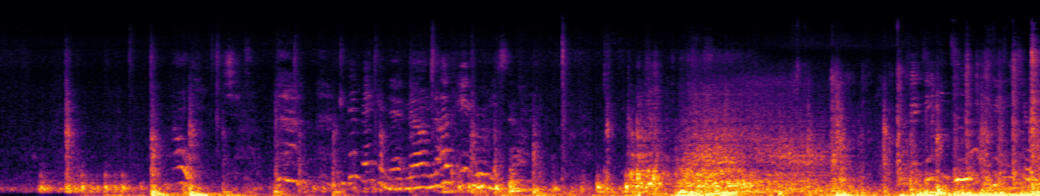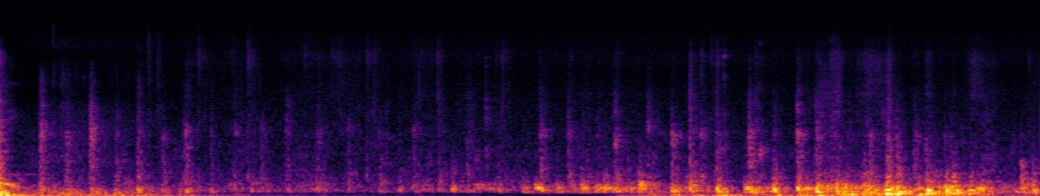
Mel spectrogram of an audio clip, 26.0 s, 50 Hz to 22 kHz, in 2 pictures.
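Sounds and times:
horse hooves clopping on pavement: 0:00.5 - 0:26.0
stall door sliding shut: 0:07.9 - 0:13.0.

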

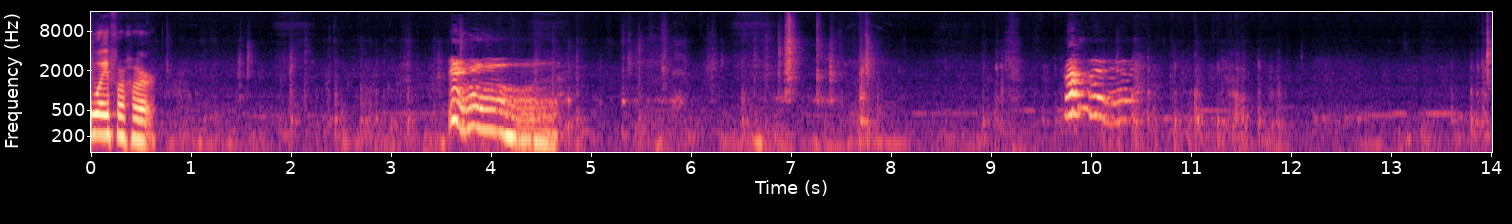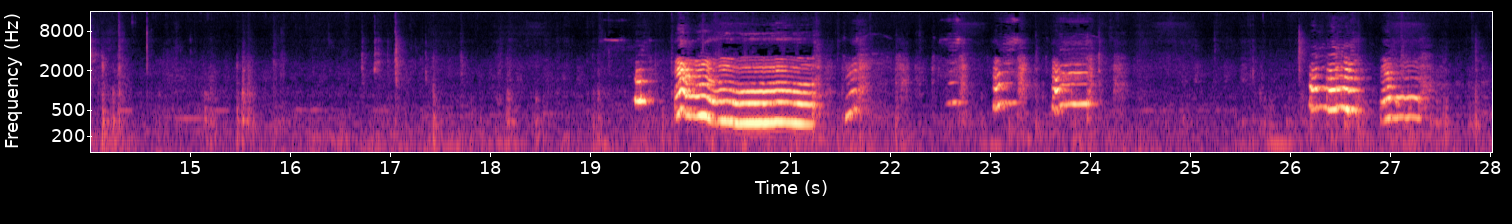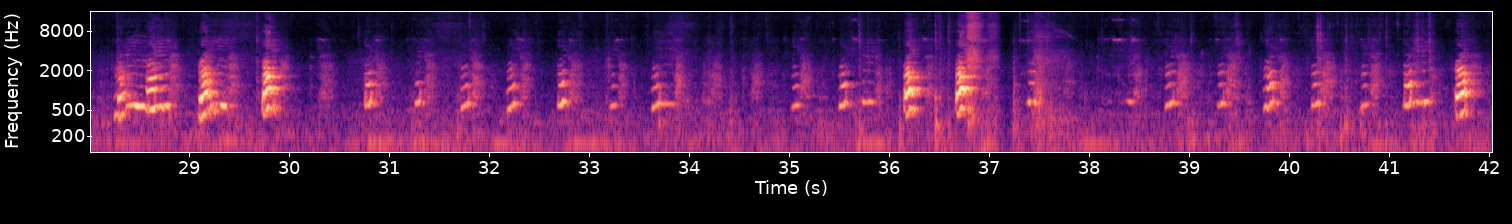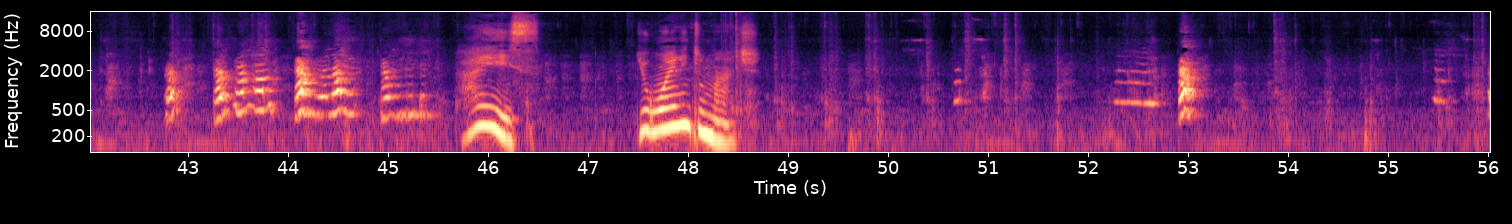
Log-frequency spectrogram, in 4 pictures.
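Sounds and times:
dog whining and yipping: 0:03.4 - 0:04.9, 0:09.2 - 0:11.6, 0:18.6 - 0:24.4, 0:26.1 - 0:45.7, 0:48.3 - 0:56.0.

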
